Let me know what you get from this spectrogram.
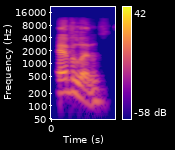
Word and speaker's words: Evelyn: Evelyn. – Evelyn. Oh, okay. Sorry. – I don't really mind. It's right. I think Evelyn's the English pronunciation.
